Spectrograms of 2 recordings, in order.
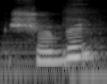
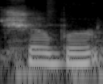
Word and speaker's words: sherbet: design how that shirt sherbet it doesn't have iron it but it feels weird to not pronounce it sherbert but I've heard that was wrong I both know he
